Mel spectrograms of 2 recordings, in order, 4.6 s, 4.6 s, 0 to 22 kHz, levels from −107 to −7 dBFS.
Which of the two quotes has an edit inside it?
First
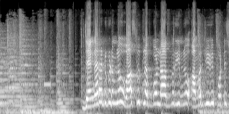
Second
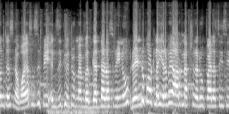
first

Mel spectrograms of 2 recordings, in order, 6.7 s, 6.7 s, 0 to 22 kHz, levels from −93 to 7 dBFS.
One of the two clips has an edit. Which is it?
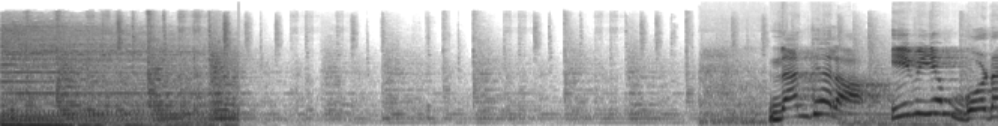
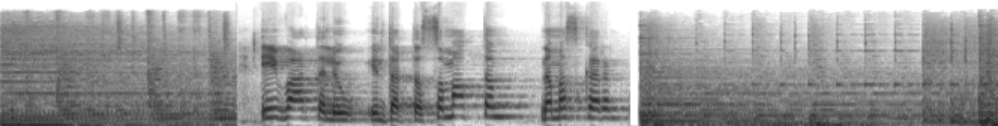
first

